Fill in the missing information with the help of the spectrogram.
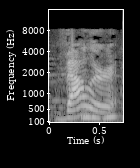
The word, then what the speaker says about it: Valor: Valor is spelled the American way, which is V-A-L-O-R. – And no, you do not pronounce it velour.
